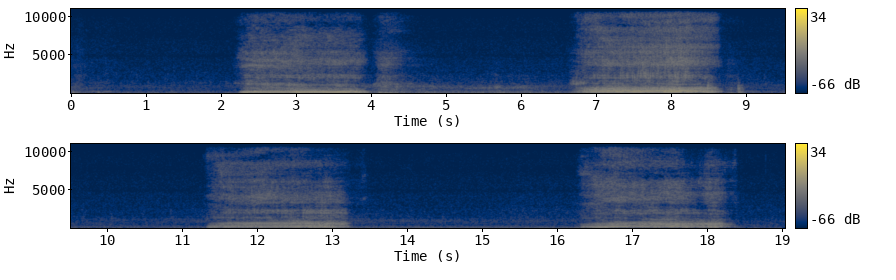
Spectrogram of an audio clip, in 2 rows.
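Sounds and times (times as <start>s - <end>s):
man snoring heavily: 2.2s - 4.5s, 6.7s - 8.7s, 11.3s - 13.3s, 16.3s - 18.4s.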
